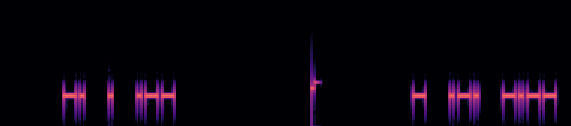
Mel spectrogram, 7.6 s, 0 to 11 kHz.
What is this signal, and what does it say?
Morse code, heard as a keyed tone, about 22 wpm, spaced as for 16 wpm, 690 Hz. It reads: NEW TRY
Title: 2x Character Spacing - Top 200 Words - 22wpm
